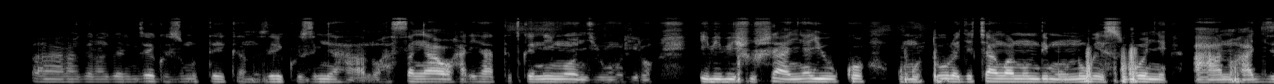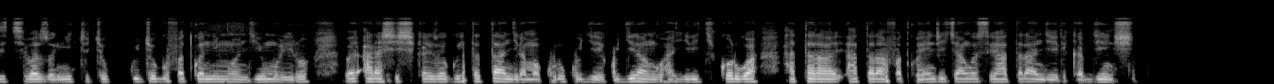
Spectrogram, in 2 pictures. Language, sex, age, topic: Kinyarwanda, male, 18-24, government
